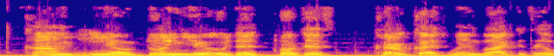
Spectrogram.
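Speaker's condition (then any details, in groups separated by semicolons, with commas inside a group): Cerebral palsy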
